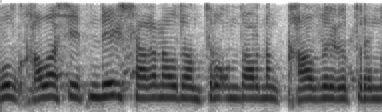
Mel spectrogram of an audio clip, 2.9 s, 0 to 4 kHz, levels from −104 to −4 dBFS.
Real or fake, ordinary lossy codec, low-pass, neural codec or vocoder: fake; none; 3.6 kHz; codec, 16 kHz, 4 kbps, X-Codec, HuBERT features, trained on general audio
